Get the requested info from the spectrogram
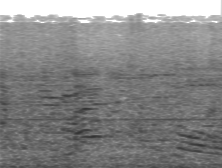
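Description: Busy street ambience: indistinct voices talking over a steady low rumble of traffic.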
